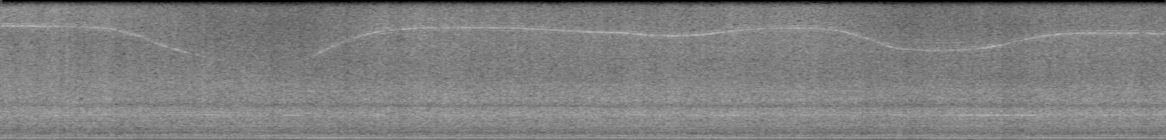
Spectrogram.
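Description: A wheel loader's diesel engine rumbles steadily.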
